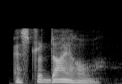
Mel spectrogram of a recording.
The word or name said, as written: estradiol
